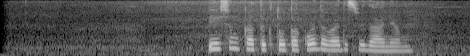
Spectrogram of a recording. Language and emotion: Russian, neutral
